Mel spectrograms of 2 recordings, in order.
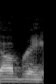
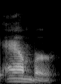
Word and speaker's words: Ombre: I don't know if they'll ever deal with that or not, but so we say amber even though it's really ombre, but we say I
